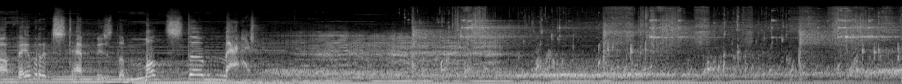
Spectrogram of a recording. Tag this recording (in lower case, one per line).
speech
music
